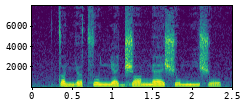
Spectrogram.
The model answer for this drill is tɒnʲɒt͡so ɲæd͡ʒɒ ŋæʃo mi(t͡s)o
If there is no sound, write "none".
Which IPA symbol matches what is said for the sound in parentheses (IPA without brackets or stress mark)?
ʃ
